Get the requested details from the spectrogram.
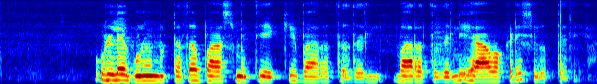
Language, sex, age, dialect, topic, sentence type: Kannada, female, 18-24, Central, agriculture, question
